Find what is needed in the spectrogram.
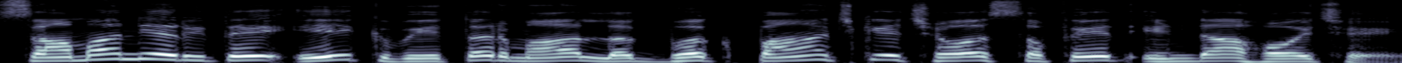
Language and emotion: Gujarati, neutral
